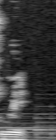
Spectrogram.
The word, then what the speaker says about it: souhait: On écrit souhait, on prononce souhait.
